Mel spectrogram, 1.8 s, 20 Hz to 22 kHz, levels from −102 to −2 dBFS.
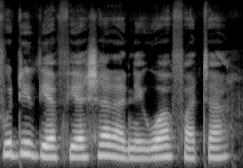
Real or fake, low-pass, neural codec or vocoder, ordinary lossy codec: real; none; none; none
